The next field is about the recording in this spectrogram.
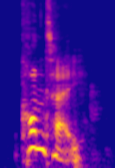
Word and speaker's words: Conte: What about Kante? How right, do you pronounce so... – Kante? – Conte.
